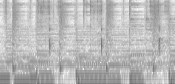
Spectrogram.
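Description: A knife chopping an onion into small squares on a cutting board, with steady, evenly spaced knocks of the blade against the board, close and fairly loud, and no talking.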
